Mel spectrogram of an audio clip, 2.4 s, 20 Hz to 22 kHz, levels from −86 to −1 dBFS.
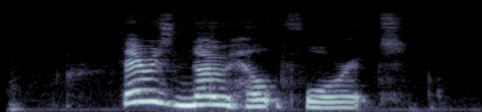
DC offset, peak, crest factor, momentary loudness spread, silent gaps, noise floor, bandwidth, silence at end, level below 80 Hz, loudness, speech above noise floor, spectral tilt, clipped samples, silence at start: under 0.1%; -6 dBFS; 14 dB; 11 LU; none; -59 dBFS; 9.6 kHz; 0.6 s; -64 dBFS; -19 LUFS; 41 dB; -7 dB/octave; under 0.1%; 0.6 s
